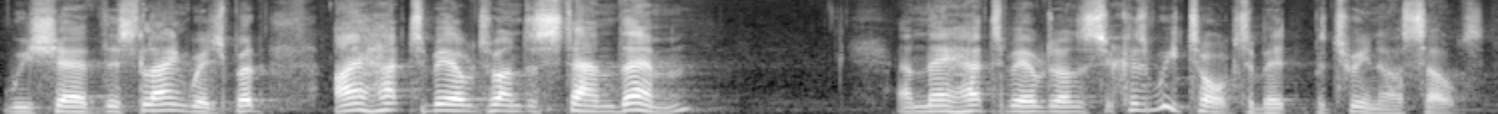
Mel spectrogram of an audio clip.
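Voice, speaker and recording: A fairly high-voiced older man speaks into a handheld microphone to a teachers' audience. He is lively and informal. He often stumbles and restarts as he echoes listeners' comments. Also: fairly quick. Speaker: plenary speaker on teaching methodology. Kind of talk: live conference talk with audience discussion.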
